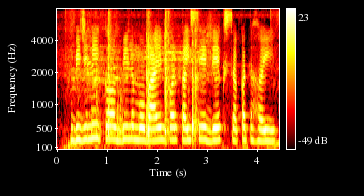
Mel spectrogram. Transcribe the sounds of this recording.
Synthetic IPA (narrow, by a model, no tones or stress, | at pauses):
bid͡ʒlikəbilmobailpəɾkəɪsed̪ekʰsəkət̪ɦəɪ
